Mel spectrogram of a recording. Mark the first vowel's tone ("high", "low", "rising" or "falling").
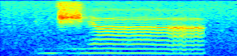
low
